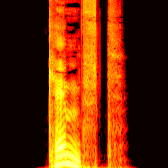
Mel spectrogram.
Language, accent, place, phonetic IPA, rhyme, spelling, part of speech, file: German, Germany, Berlin, [kɛmp͡ft], -ɛmp͡ft, kämpft, verb, De-kämpft.ogg
- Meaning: inflection of kämpfen: 1. third-person singular present 2. second-person plural present 3. plural imperative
